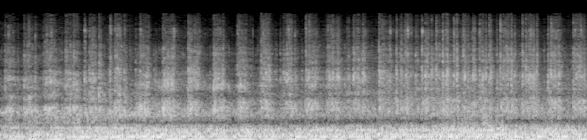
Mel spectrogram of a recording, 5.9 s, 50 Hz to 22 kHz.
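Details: 2004–2006 Pontiac GTO V8, first start after installing a DW300C 340 LPH fuel pump with no tune; deep, steady V8 burble at idle with an even pulse and no misses, knocks or whine; healthy idle.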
